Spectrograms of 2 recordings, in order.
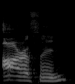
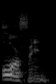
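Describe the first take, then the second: First: The word has a regional, home-style pronunciation. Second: The word has a plain, standard pronunciation. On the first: "the way she pronounced the word" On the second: "she didn't say orphan"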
